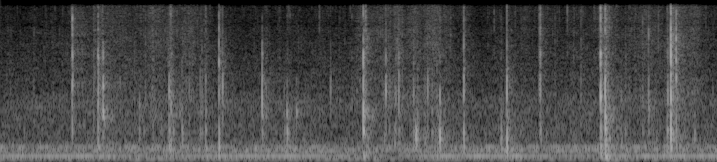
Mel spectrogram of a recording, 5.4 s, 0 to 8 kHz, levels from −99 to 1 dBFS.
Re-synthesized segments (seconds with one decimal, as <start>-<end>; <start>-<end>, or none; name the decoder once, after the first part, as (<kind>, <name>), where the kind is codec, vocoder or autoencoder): none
